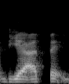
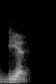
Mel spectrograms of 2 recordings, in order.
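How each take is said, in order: First: The syllable is said like 'dee-ate'. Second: The syllable is said like 'diet'. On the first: The speaker calls it wrong. "gak dibaca diate gitu" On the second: The speaker calls it right. "Tapi bacanya diet gitu"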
